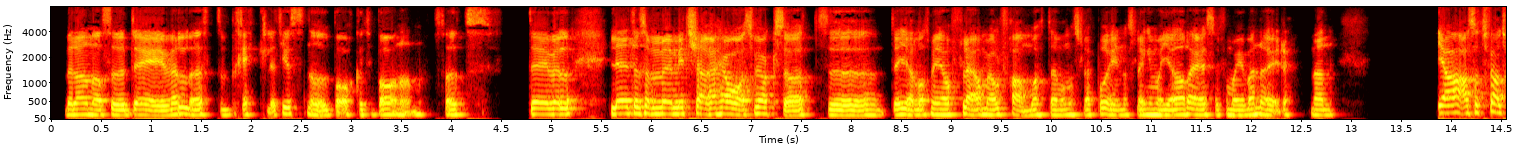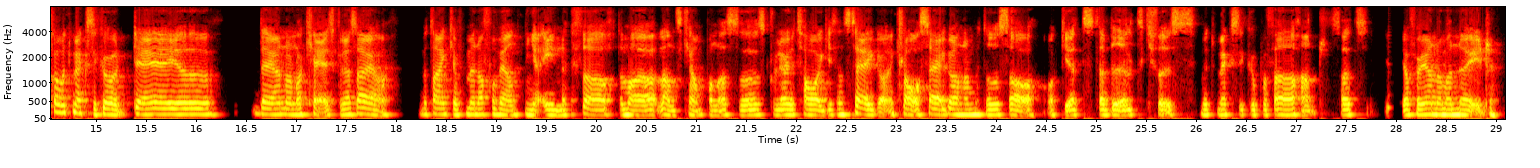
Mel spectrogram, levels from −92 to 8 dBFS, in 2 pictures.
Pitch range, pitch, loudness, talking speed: 140-155 Hz, 145 Hz, -16 LUFS, 210 wpm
